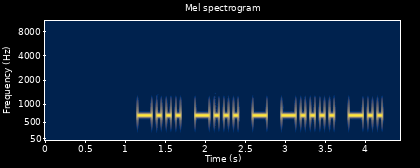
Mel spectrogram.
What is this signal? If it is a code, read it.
Morse code, heard as a keyed tone, about 20 wpm, 700 Hz. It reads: BBT6D
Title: Five Challenging Letter-Number Combinations 20wpm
